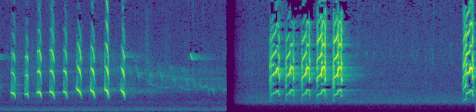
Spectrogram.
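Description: Common Kestrel giving shrill, sharp kee-kee-kee calls in fast runs of about six to eight notes, then a single note; faint low rumble early on.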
